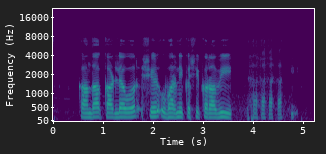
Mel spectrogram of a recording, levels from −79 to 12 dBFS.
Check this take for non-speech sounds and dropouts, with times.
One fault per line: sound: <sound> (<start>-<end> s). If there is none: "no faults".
sound: laugh (3.9-4.6 s)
